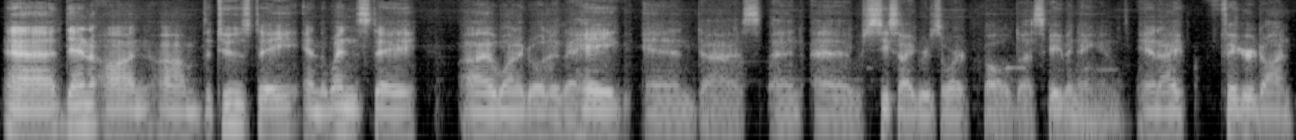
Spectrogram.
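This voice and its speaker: Gravelly low-pitched Canadian man in his sixties. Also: steady tone, unhurried, fairly bright tone. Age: 60s. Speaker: live show co-host. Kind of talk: casual chat explaining travel plans.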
